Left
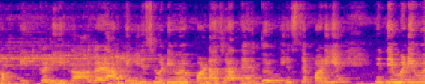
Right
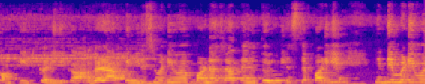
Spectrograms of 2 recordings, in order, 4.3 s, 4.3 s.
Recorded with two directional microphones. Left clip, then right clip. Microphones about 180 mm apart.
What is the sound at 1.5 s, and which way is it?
A woman's voice, 15° left (ahead or behind).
